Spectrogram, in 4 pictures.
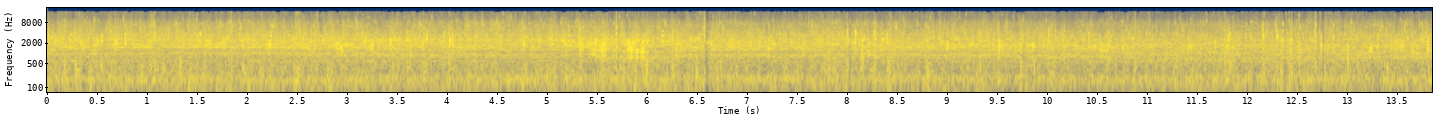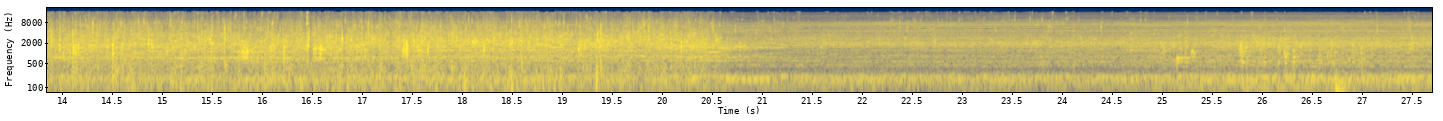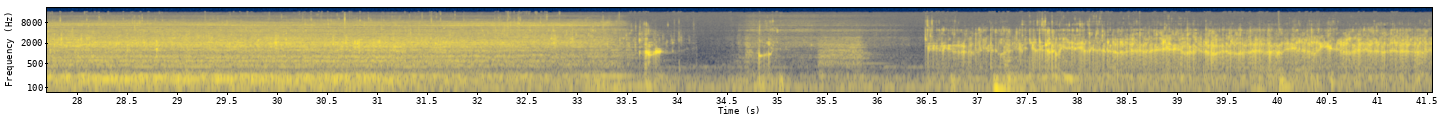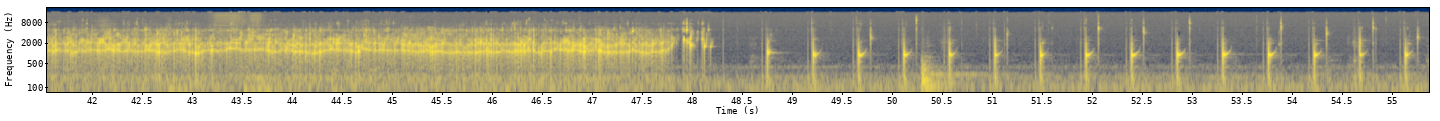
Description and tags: Under the tap
Sound of running/filling/dripping tap as recorded about 15 cm underwater below the surface of the water. Hydrophones were resting in the bottom of a metal sink.
drip, drop, foley, hydrophone, water, wet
